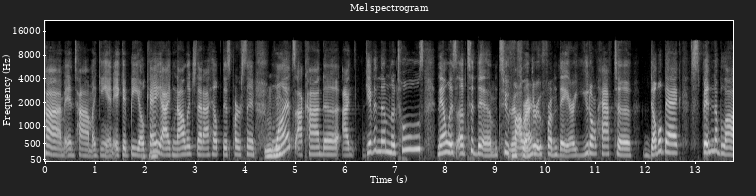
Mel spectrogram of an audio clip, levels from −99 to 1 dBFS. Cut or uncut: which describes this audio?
cut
